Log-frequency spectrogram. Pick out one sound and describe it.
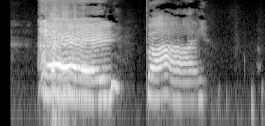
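Two young girls sing out loudly together, close by, in two long drawn-out notes.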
